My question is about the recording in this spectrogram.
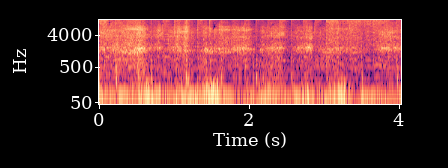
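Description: Electronic background music with a steady beat and heavy bass.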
